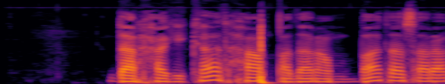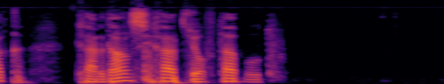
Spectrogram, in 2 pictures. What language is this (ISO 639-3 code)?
tgk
